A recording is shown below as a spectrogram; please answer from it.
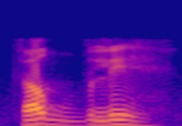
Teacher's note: كلمة فضله الضاد ساكنة لا تقلقل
